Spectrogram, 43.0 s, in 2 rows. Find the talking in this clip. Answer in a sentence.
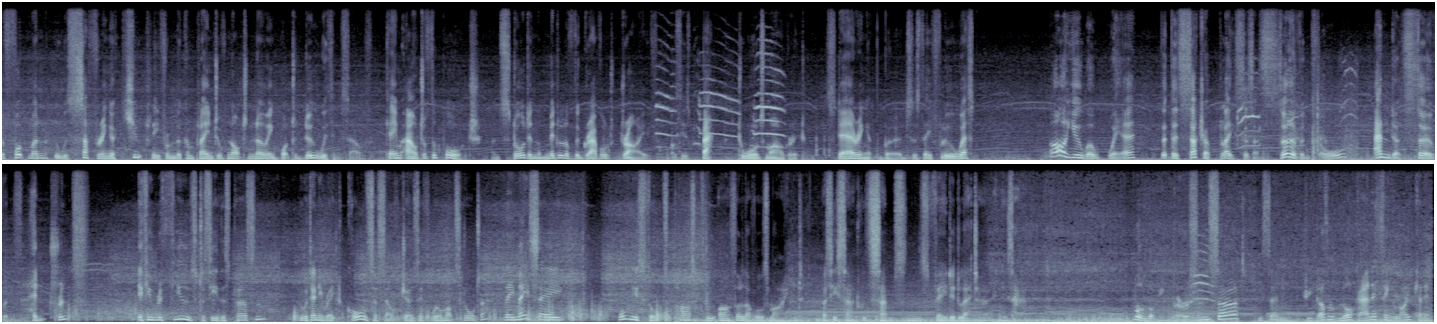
The talking can be heard from 0.0 to 14.6 s, from 15.8 to 22.8 s, from 23.6 to 29.9 s, from 30.8 to 37.0 s and from 38.5 to 42.9 s.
